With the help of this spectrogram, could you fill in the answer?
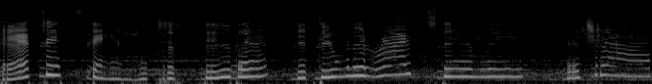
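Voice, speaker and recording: In a squeaky, put-on character voice, the speaker moves at a very slow pace over clear music in the background. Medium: actual play. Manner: coaxing.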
